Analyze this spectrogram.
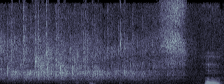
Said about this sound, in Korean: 어린이집을 우리에게 허락하신 하나님께 감사의 박수를 하겠습니다.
